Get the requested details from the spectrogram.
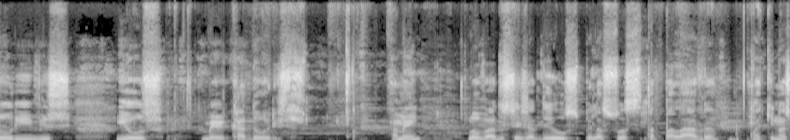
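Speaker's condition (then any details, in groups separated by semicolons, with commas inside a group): No condition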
